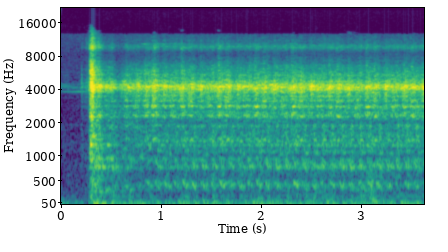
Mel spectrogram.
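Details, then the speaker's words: 1984 Chevy Caprice 2-door bought non-running, first start after replacing the ignition cylinder and fitting a battery, check engine light on: quiet, then a sharp catch into a steady even low-rumble idle; cranks and fires cleanly. "She's spinning over. No way! No way! Check engine light is on. It runs!"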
